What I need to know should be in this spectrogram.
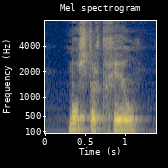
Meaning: mustard (color/colour)
- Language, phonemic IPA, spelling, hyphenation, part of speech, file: Dutch, /ˈmɔstərtˌxel/, mosterdgeel, mos‧terd‧geel, noun / adjective, Nl-mosterdgeel.ogg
